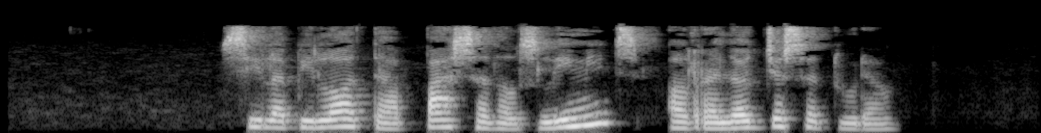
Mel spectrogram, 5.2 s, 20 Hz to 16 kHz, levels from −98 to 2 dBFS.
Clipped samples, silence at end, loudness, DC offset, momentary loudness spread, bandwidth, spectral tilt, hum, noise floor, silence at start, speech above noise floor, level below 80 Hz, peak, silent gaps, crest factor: under 0.1%; 0.75 s; -16 LUFS; under 0.1%; 8 LU; 8.2 kHz; -3 dB/octave; none; -81 dBFS; 1.1 s; 64 dB; -60 dBFS; -2 dBFS; none; 18 dB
